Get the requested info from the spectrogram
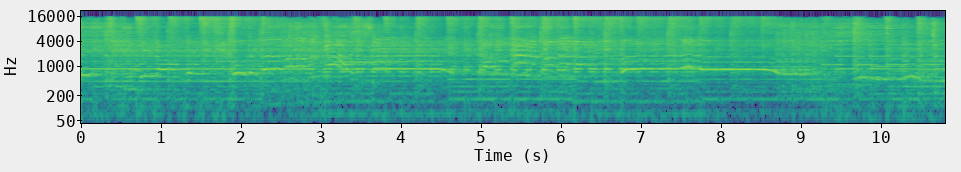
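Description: Live rock band performing: a female lead vocal holds long, gliding high notes over electric guitars, keyboards, bass and drums.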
